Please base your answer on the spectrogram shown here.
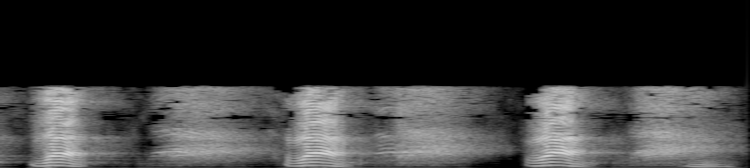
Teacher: punggung ujung lidah bertemu dengan ujung gigi sirah atas.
